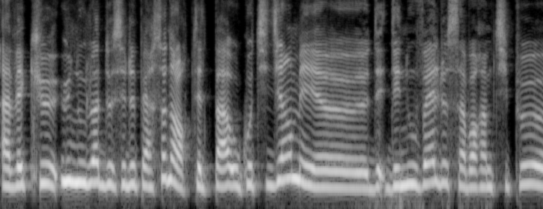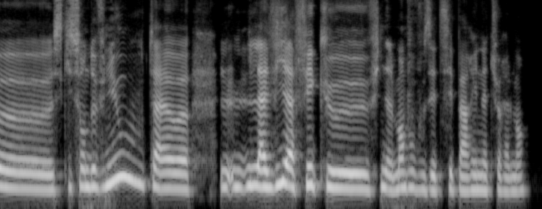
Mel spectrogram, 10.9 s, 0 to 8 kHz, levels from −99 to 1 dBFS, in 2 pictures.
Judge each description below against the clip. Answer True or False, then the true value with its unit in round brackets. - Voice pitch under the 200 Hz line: False (215 Hz)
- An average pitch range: True (3.6 semitones)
